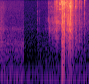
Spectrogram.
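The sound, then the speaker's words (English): A bright metallic jingle and clatter as car keys drop into a cup, brief, settling with a few small rattles before fading. No one speaks. “Why don't you put your car keys into this cup?”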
